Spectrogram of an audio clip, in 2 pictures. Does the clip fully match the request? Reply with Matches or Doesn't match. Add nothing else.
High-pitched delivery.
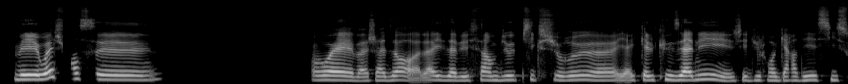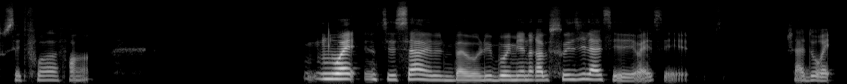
Matches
